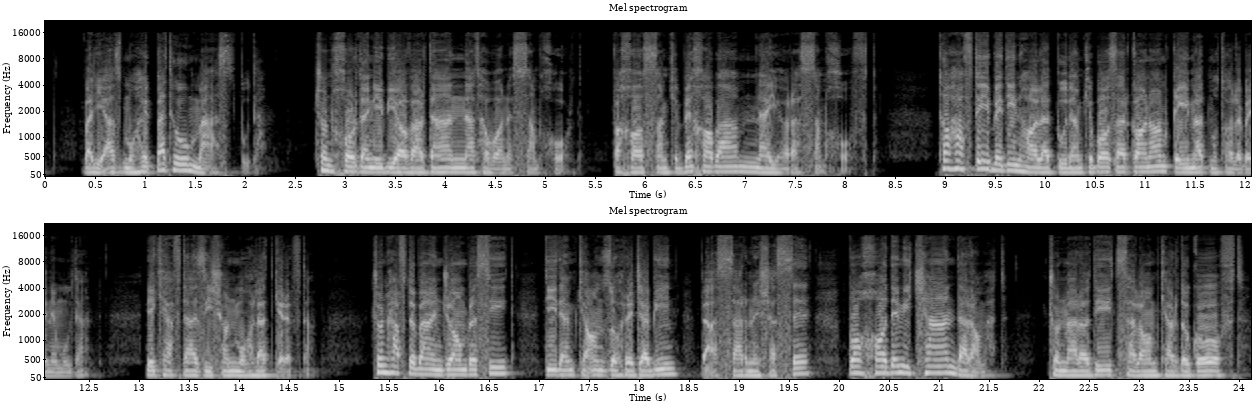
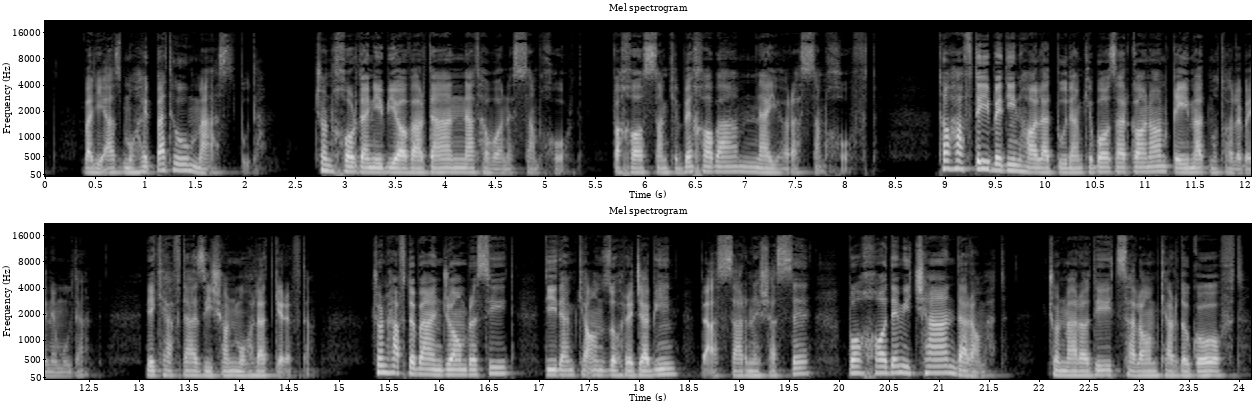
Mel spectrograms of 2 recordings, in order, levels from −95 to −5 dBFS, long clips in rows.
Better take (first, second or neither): second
